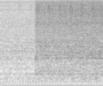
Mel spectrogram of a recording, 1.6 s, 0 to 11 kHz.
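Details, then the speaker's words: 1997 Honda Accord EX 2.2L after ECT sensor work for P0118, warm at about 200°F while bleeding coolant air: steady idle, then a rush of air noise as the cooling fan kicks on for the second time; the engine stays smooth. "right the fans have come on twice now i'm just waiting so that there's little to no bubbles coming out"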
